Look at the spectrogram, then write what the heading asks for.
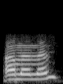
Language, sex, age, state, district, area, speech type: Tamil, female, 18-30, Tamil Nadu, Tirunelveli, rural, conversation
